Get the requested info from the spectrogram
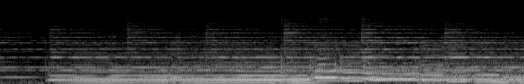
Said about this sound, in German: Er hat für Kirchenglocken Musik geschrieben.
